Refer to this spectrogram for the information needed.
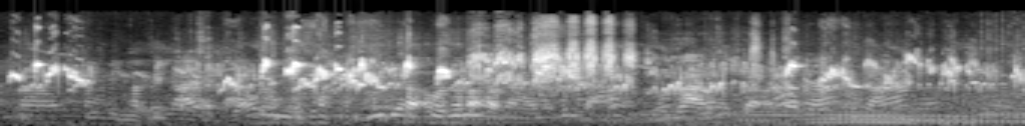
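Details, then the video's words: Red-whiskered bulbul competition song for practice: dense, overlapping chattering and warbling with rapid trilled notes, loudest in the middle, continuing without clear breaks. "CHÀO MÀO HÓT ĐẤU HAY"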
